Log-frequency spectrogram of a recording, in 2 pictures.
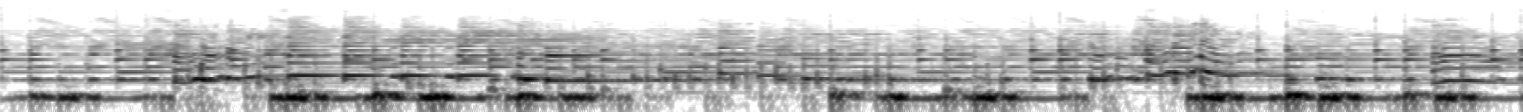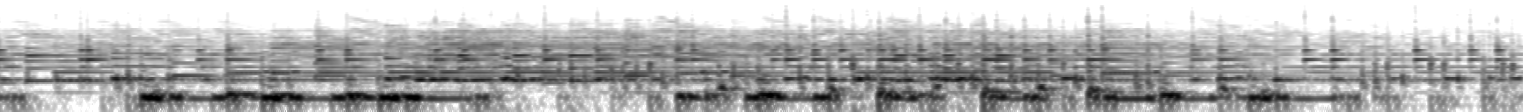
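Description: Sitar playing a fast drut gat in Raag Puriya in teentaal, with gliding bends of the string, over intermittent low drum strokes.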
